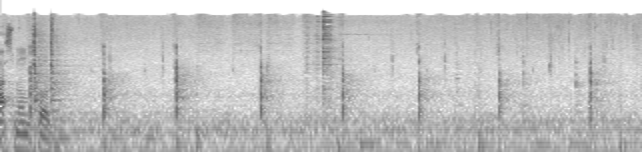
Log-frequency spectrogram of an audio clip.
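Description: A knife chops on a cutting board in regular knocks.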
